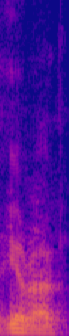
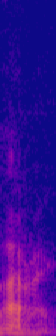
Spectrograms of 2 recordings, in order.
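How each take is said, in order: First: Iraq said "ee-RAHK", rhyming with Chirac; French-style Iraq. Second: Iraq said "eye-RACK"; American-style Iraq. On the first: Speaker shows listeners his own way, Iraq as "ee-RAHK". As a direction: start Iraq with "ee", end like Chirac. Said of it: "so we say Iraq". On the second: Speaker shows the rejected local way, Iraq as "eye-RACK". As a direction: open Iraq with "eye", rhyme it with "back". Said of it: "not Iraq". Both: Shown as a demonstration.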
